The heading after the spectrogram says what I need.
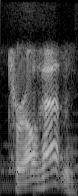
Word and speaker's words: Tyrrell Hatton: I'm not as good as uh Tyrrell Hatton. Am I pronouncing that correct? Yeah, Tyrrell Hatton. That's correct.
